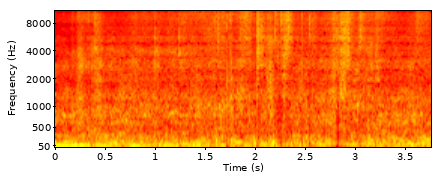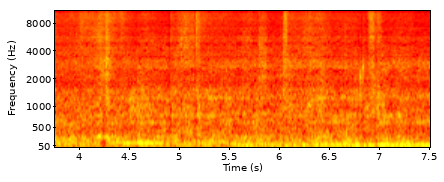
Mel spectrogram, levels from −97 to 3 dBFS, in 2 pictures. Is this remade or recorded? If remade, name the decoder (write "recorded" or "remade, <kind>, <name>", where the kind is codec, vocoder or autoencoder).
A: remade, codec, SNAC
